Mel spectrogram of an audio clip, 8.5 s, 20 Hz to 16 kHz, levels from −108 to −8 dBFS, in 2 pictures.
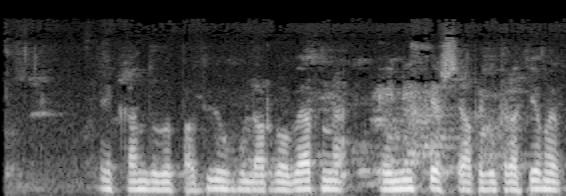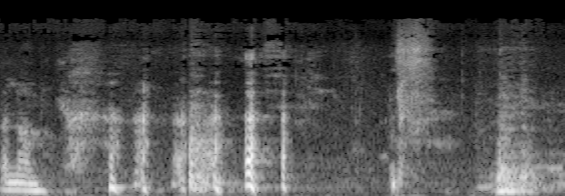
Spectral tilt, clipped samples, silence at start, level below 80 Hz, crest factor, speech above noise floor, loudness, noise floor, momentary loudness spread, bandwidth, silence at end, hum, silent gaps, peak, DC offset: -8 dB/octave; under 0.1%; 0.75 s; -54 dBFS; 22 dB; 35 dB; -22 LUFS; -56 dBFS; 13 LU; 8 kHz; 0 s; none; none; 0 dBFS; under 0.1%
